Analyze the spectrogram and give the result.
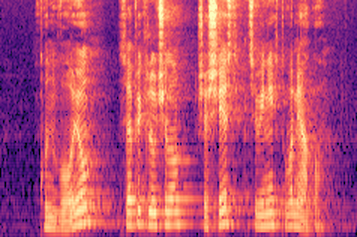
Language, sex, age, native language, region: Slovenian, male, 30-49, Slovenian, Posavska region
